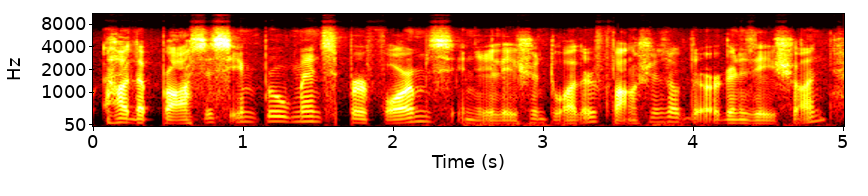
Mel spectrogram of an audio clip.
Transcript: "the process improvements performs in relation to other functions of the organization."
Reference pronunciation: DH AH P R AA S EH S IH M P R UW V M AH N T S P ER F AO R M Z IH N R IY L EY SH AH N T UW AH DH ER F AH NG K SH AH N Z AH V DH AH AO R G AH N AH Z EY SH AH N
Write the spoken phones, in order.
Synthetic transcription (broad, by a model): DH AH P R AA S EH S IH M P R UW V M AH N T S P ER F AO R M S IH N R IY L EY SH AH N T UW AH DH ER F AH NG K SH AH N S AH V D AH AO R G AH N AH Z EY SH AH N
